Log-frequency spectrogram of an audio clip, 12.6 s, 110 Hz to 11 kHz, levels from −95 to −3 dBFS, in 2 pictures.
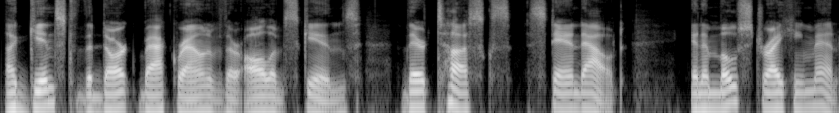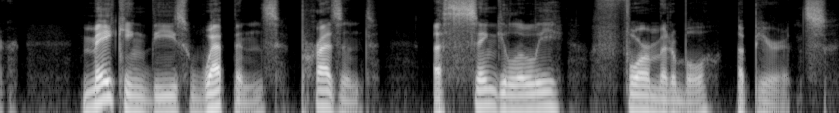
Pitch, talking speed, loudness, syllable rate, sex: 115 Hz, 120 wpm, -22 LUFS, 4.2 syllables/s, male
